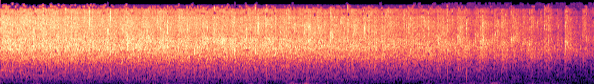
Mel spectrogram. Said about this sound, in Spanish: Que los colombianos le demos un aplauso al general Quiñones.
